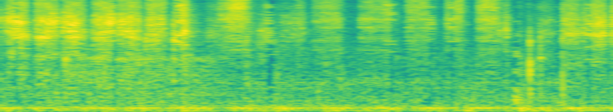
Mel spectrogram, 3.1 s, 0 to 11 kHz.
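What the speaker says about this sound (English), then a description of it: "this is the polishing side, and I can basically now polish around that" Steady rubbing of green paint being polished off a plastic Revell 1/144 Apollo Saturn V model kit, a soft continuous scratchy friction with brief strokes, close and quiet, no talking.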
